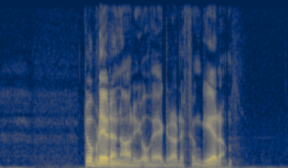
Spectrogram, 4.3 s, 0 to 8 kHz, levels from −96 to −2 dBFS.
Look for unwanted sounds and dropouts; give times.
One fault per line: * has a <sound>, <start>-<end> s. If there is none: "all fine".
all fine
